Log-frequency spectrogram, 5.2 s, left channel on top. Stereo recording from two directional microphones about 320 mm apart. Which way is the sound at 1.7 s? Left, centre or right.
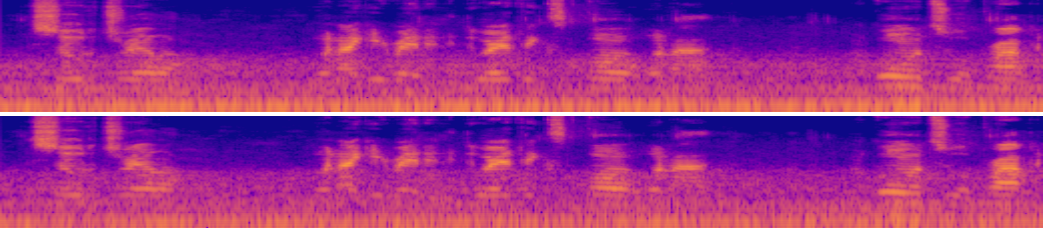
Centre.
